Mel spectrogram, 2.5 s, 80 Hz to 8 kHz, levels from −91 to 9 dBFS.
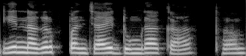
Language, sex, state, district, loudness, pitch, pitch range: Hindi, female, Bihar, Sitamarhi, -14 LUFS, 240 Hz, 230-250 Hz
